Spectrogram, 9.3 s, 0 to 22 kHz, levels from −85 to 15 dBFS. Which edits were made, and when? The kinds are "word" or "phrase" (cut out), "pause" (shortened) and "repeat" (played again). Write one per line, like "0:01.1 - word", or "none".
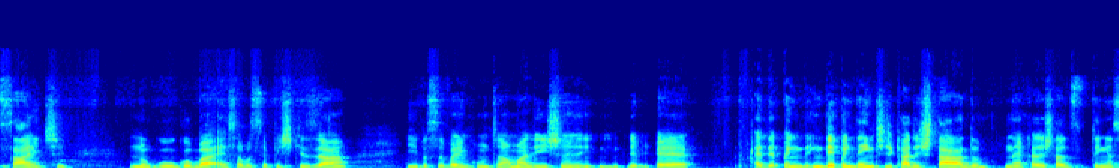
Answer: none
